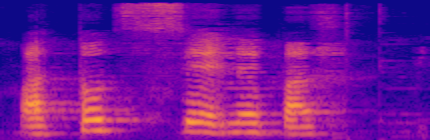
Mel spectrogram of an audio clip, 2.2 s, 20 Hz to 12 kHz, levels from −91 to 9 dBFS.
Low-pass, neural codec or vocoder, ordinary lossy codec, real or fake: 10.8 kHz; codec, 24 kHz, 0.9 kbps, WavTokenizer, medium music audio release; AAC, 32 kbps; fake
